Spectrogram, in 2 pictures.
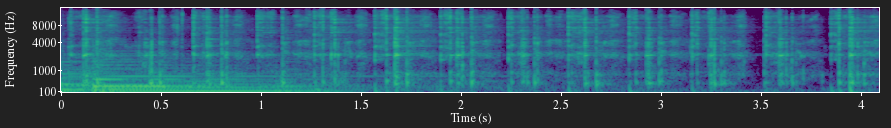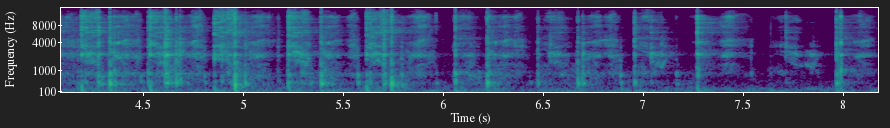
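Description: Metal spoon stirring in a ceramic mug, clinking quickly and repeatedly against the inside, growing fainter toward the end. A music bed fades out in the first second and a half.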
